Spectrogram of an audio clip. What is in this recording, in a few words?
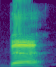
short voyels arabic alphabet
